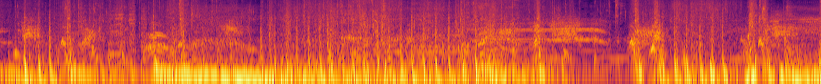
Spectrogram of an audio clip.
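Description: A gun fires rapid, sharp shots.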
